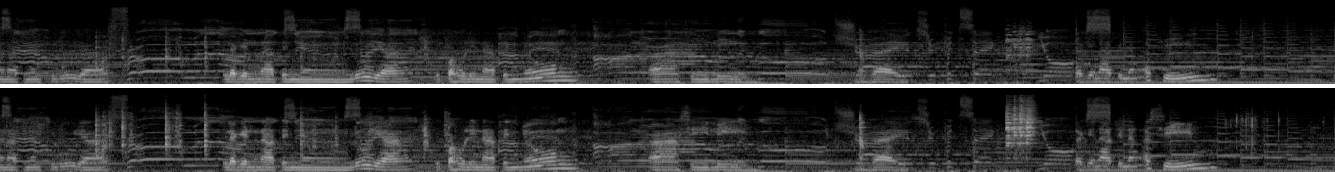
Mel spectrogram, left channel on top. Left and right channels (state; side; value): normal; both; correlation 0.12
